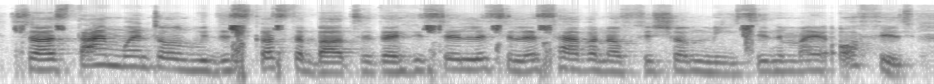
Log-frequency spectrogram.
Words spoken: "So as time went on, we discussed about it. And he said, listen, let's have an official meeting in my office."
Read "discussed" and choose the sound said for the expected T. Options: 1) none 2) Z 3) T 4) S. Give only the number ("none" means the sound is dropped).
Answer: 3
